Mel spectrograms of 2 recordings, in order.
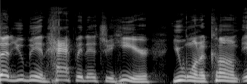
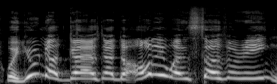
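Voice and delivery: high, put-on whining voice; mock whiny retort; 9 semitones higher than usual. Imitating other groups answering back, in a high mock whine. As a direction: parody their defensive comeback. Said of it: "these other groups come back".

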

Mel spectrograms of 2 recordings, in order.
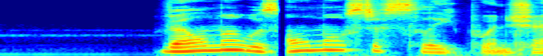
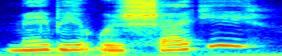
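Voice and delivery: Daphne guessing; 10 semitones higher than usual. A narrator's reading. Daphne deflects, voiced high.

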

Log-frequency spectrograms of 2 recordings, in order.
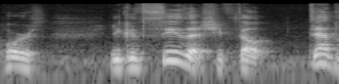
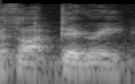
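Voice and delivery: usual speaking voice

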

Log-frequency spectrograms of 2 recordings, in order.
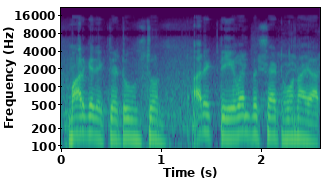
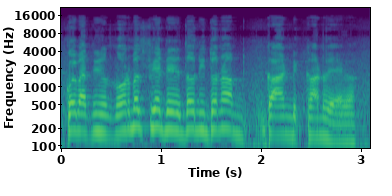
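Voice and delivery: normal talking voice

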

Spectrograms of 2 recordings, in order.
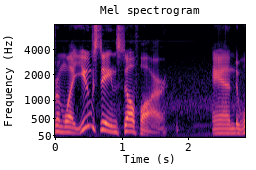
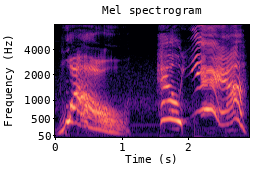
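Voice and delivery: excited whoop; 5 dB louder, much slower than usual. Real, not acted. Found a camp.

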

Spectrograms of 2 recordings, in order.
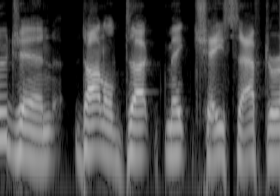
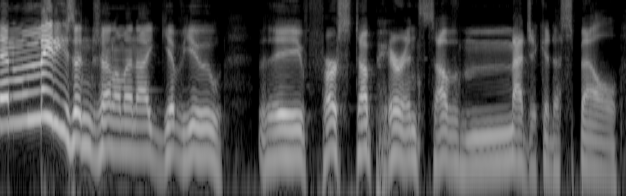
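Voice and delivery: announcer; 4 dB louder than usual. Pretend. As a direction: present the grand debut like a ringmaster. Mock announcer introduces character.

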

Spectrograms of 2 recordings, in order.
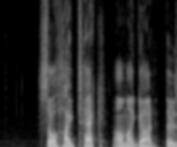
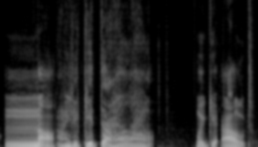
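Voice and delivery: usual speaking voice

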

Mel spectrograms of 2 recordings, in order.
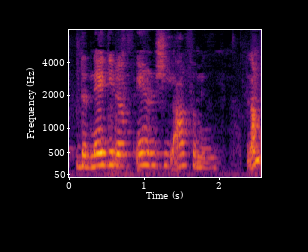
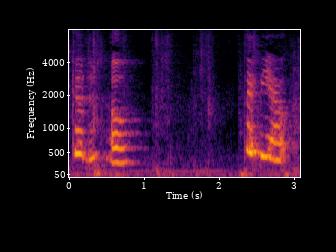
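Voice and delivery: mock squeaky demand; 9 semitones higher, 6 dB louder than usual. Joking aside to camera while filming.

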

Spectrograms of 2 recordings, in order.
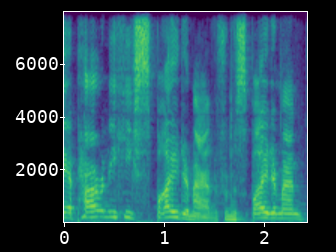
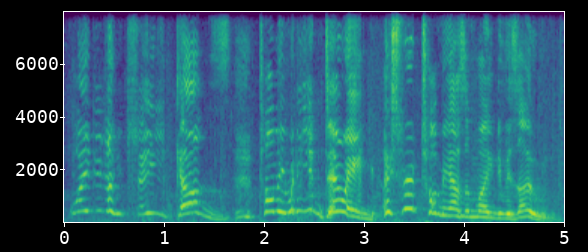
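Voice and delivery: high-pitched, loud exasperation; exasperated outburst; 13 semitones higher, 4 dB louder than usual. Real, not acted. Player scolding his game character over guns, exasperated outburst. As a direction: wail at the character in frustration.

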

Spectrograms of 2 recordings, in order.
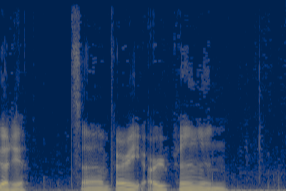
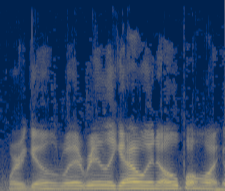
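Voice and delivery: from eager to a much higher, louder whoop; riding the cart, getting louder and higher; building excitement; 7 semitones higher, 6 dB louder than usual. Real, not acted. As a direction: let the thrill climb into a shout. Minecart speeding, rising thrill.

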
